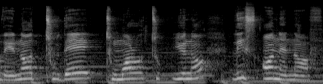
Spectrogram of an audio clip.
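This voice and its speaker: Music plays in the background as a woman with a high pitch speaks at a fairly quick pace, using ordinary pitch variation. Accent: Rwandan. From Rwanda. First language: Kinyarwanda. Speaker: podcaster and author. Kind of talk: casual talk to camera.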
